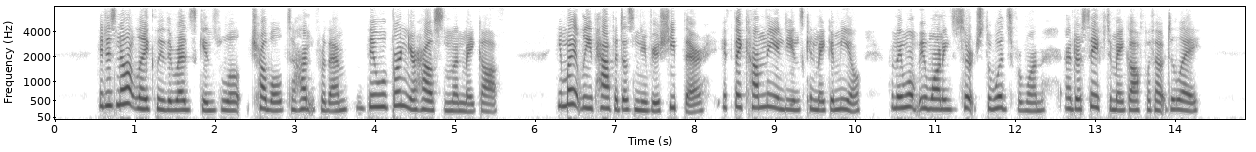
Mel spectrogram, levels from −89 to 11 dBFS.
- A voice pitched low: No, very high, 260 Hz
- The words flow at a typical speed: No, fast, 240 wpm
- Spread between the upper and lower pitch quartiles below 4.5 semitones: Yes, average, 4.0 semitones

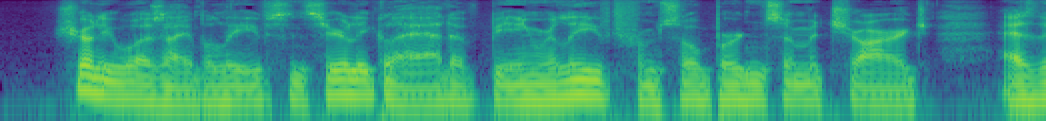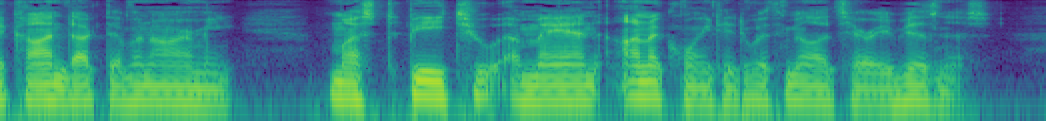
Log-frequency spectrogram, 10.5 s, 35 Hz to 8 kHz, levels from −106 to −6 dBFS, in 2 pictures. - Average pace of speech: Yes, average, 165 wpm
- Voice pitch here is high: No, very low, 90 Hz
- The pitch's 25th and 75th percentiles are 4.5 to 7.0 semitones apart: No, average, 2.7 semitones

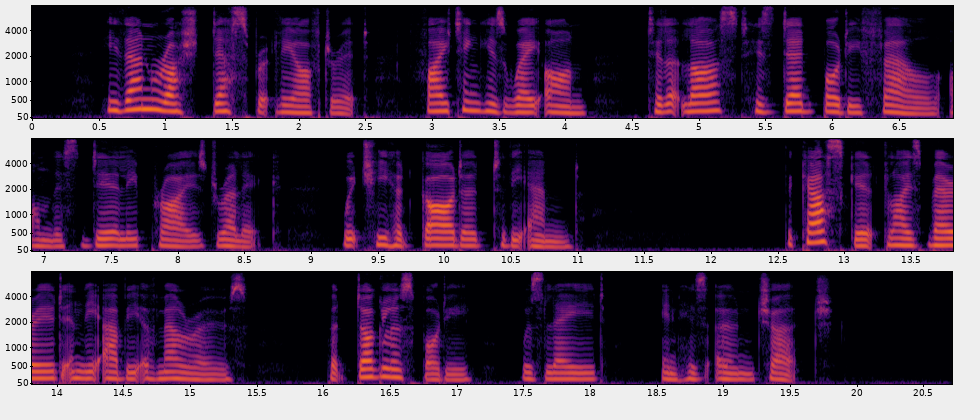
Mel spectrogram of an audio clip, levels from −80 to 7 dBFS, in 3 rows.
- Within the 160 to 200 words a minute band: No, slow, 135 wpm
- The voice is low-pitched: No, medium, 175 Hz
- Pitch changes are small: No, average, 3.3 semitones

